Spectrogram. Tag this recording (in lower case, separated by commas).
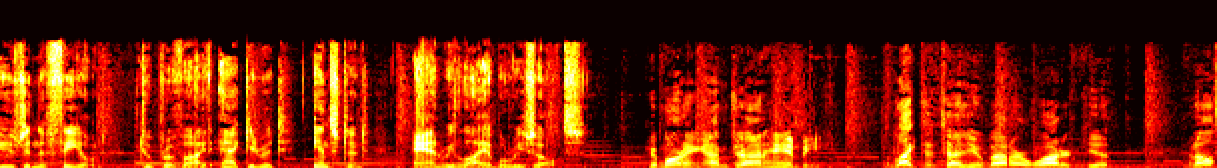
music, speech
